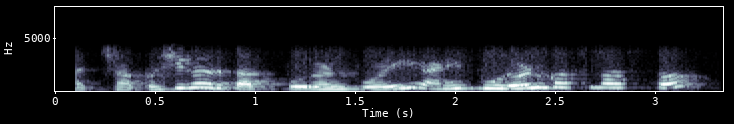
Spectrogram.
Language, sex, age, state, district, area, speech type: Marathi, female, 18-30, Maharashtra, Pune, urban, conversation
